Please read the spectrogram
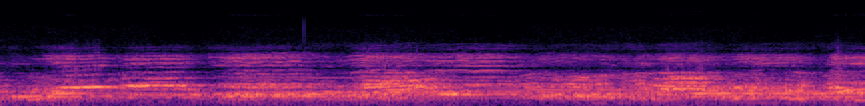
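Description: A group of men and women in a Podhale highland folk ensemble singing together as a choir, several voices holding and moving between notes.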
